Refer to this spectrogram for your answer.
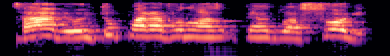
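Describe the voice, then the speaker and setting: A woman with a Rio de Janeiro Brazilian accent telling stories in casual chat, animated and acting out the dialogue in different voices. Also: high-pitched, rapid-fire. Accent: Brazilian Portuguese, Rio de Janeiro.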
